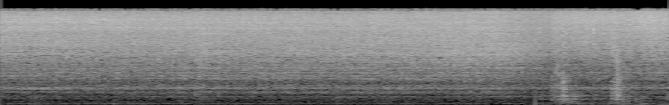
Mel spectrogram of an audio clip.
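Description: Continuous close frying sizzle in a pan, ending with a couple of splashy scraping bursts near the end; no talking.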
